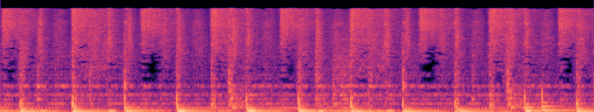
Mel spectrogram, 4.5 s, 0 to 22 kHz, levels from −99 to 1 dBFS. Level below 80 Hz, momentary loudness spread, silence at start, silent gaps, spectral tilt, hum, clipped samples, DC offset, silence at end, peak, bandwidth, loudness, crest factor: -20 dBFS; 2 LU; 0 s; none; -3.5 dB/octave; none; under 0.1%; under 0.1%; 0 s; -2 dBFS; 16.5 kHz; -20 LUFS; 16 dB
